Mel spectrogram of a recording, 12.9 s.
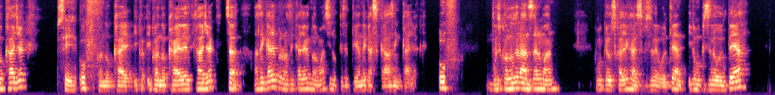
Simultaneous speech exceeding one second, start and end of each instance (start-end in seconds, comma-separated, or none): none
